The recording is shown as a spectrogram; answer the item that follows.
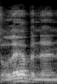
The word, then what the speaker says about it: Lebanon: It's pronounced Lebanon in Tennessee. It's Lebanon over across the ocean, but yeah, once you start doing that Lebanon.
